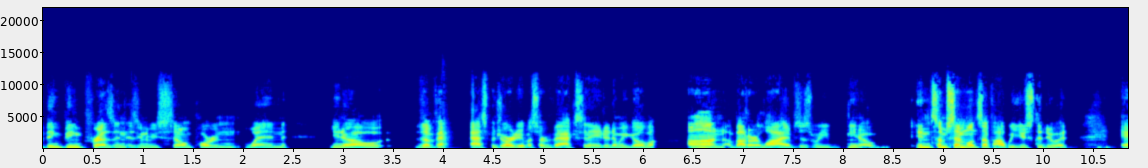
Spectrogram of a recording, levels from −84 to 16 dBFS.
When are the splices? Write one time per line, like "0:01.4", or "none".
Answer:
none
